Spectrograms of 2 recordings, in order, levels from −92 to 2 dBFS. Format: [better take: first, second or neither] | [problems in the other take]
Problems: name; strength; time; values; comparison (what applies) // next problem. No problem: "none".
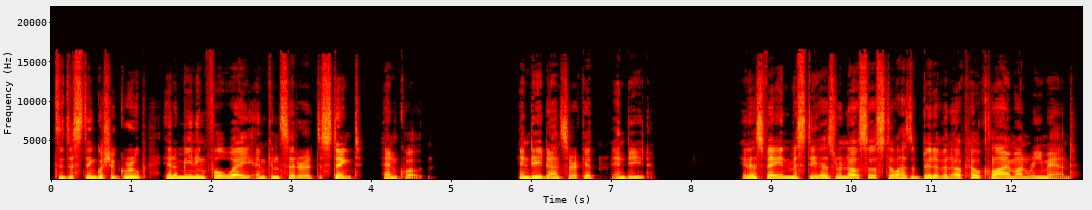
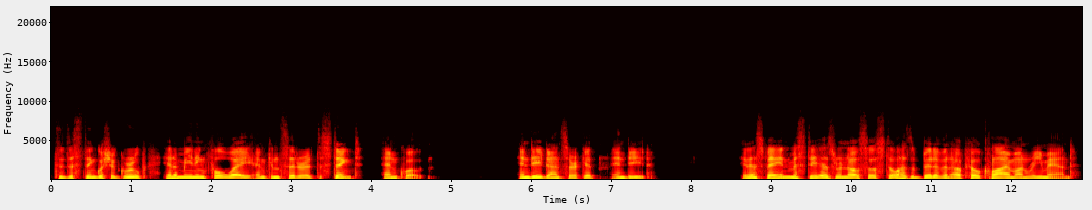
first | muffled; very; fading above 3.5 kHz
